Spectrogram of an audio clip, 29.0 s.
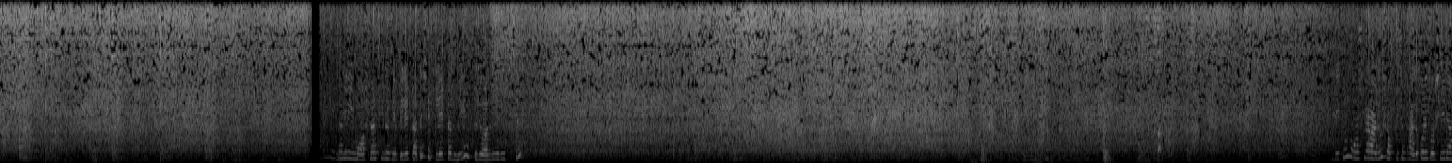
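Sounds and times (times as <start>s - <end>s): food sizzling in a pan: 0.0s - 29.0s
metal spatula scraping pan: 18.5s - 21.1s.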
